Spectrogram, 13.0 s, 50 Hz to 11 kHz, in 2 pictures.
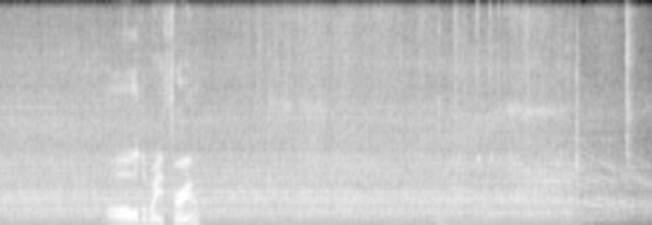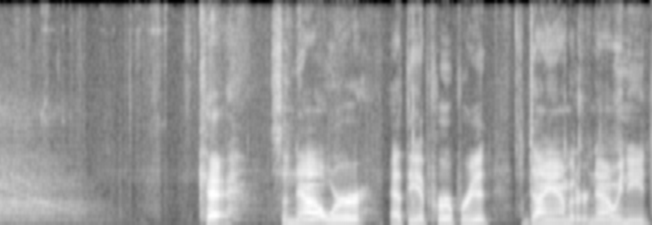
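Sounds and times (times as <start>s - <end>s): lathe spindle whine: 0.0s - 7.4s.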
